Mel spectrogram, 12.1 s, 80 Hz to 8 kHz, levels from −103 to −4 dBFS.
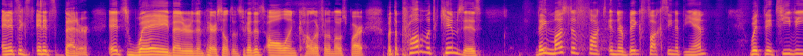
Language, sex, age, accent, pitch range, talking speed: English, male, 30-49, American, 150-230 Hz, 215 wpm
